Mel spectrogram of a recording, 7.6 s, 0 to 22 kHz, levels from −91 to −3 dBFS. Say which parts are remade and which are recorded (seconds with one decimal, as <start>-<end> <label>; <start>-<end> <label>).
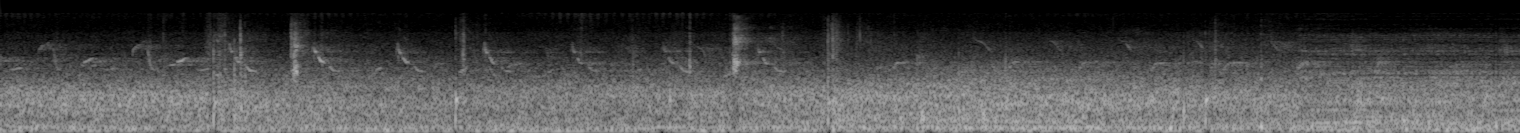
0.0-6.5 recorded; 6.5-7.6 remade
